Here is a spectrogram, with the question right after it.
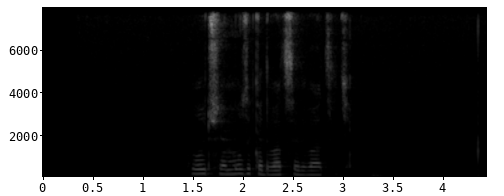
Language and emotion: Russian, neutral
